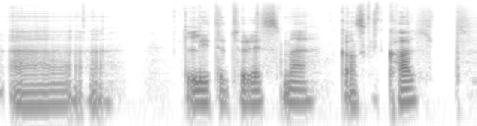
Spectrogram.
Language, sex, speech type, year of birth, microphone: Norwegian, male, spontaneous, 1986, Shure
